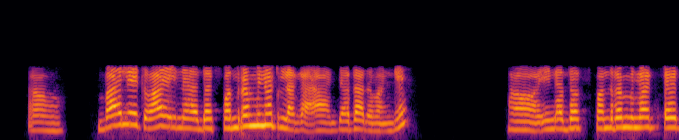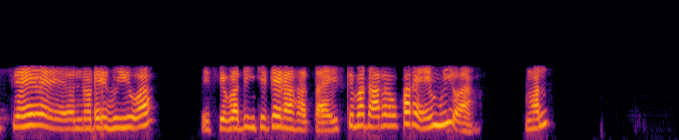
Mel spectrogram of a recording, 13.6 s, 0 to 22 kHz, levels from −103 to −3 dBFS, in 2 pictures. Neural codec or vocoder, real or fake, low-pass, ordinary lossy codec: codec, 16 kHz, 2 kbps, FreqCodec, larger model; fake; 3.6 kHz; none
